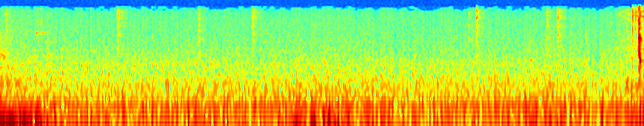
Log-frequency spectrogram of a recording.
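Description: Near silence: quiet room tone with a low steady hum and a few faint computer mouse clicks, about a second in and again after three seconds.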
